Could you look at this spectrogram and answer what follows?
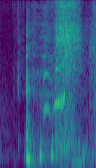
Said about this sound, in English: Welcome, just a huge cough.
